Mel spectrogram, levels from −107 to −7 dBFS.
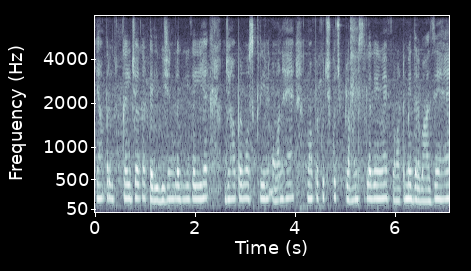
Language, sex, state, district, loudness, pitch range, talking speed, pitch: Hindi, female, Delhi, New Delhi, -17 LUFS, 205-215 Hz, 210 wpm, 210 Hz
